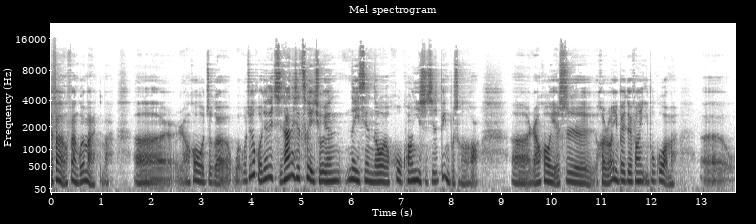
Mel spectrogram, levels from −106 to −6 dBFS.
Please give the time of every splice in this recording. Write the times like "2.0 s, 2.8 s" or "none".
none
